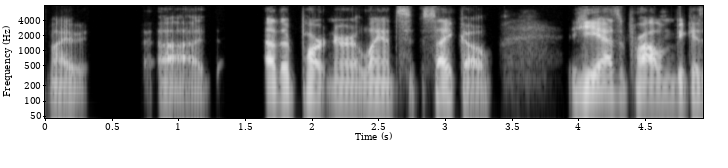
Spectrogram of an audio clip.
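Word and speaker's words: Cayko: uh other partner Lance Psycho. He has a problem because it's C A Y KO and you know he pronounced it psycho.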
